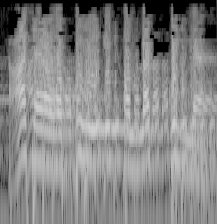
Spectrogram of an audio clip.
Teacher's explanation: ندغم القاف في الكاف، وهذا الإدغام هو الأحق، لأن التأنيث والجمع أثقل هذه الكلمة، والإدغام يفيد التخفيف.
